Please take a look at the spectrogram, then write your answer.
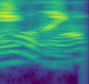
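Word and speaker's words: Yuengling: No, Yingling, by the way. It's pronounced Sorry.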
